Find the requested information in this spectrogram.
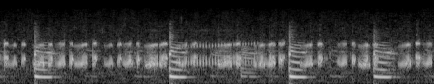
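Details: Frog whose voice is said to have become rare: a few loud croaks spaced roughly a second apart, each opening with a quick downward sweep into a deep note, set against continuous buzzy trilling from other frogs.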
